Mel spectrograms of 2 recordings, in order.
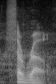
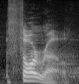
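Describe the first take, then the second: First: The first syllable does not sound like 'Thor'. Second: The first syllable sounds like 'Thor'. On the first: The speaker calls it wrong. "not Thoreau" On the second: The speaker calls it right. "Think God of Thunder"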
